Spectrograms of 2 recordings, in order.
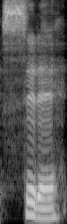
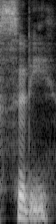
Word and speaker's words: city: So in a word like city, which has the stress on the I syllable and is unstressed on the E sound, I will often hear cit-ih instead of city, city. So I still need to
